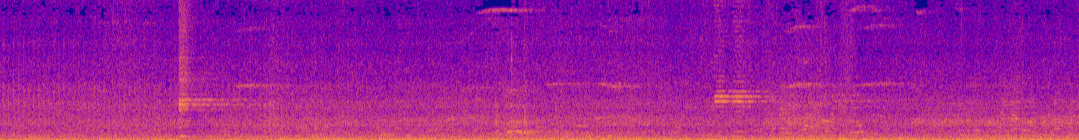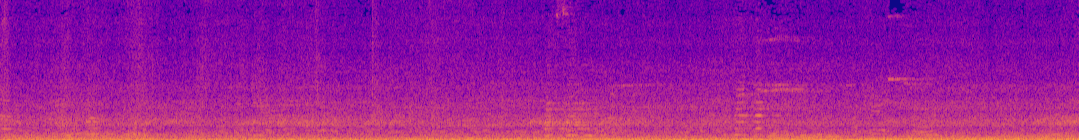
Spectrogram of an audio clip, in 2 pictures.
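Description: Men and women talk faintly nearby.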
